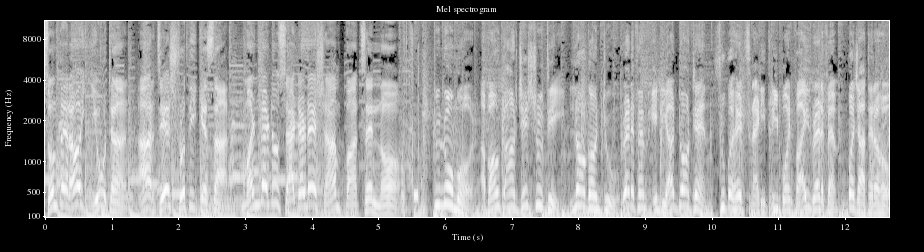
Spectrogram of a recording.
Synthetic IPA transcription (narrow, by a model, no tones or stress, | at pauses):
sʊ̃nt̪eɾɔɦojuʈənaːɾd͡ʒeʃɾut̪ikesa̰ːt̪ʰməɳɖeɖũsɛʈəɾɖeʃampãt͡ʃsenɔʈunoːmɔ̰ːɾɐ̰bawʈaːɾd͡ʒeʃɾut̪ḭlɔːɡɔnʈuɾeɖefʰemɪ̃ɳɖijaɖɔʈɛnsupəɾɦeʈsnãj̃ɳʈit̪ʰɾiːpɔ̃j̃ɳʈfʰajʋɾeɖepʰembɐd͡ʒat̪eɾɐɦo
